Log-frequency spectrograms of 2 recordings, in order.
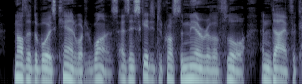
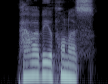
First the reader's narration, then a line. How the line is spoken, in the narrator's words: murmured the rest of the women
